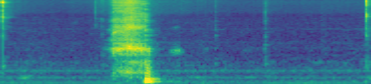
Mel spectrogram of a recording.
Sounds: Laughter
